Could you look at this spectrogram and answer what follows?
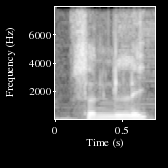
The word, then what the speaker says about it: Sunlit: Sunlit, oui, c'est prononcé comme ça, s u n l t C'est le nouveau projet de Joe Moore.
